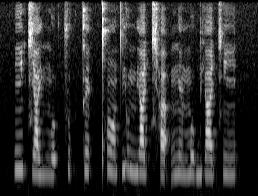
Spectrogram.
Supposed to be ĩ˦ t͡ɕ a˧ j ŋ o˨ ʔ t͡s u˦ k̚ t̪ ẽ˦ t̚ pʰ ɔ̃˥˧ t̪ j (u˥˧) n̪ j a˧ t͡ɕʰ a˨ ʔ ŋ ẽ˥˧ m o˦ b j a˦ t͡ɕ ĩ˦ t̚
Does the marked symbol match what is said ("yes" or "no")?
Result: yes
